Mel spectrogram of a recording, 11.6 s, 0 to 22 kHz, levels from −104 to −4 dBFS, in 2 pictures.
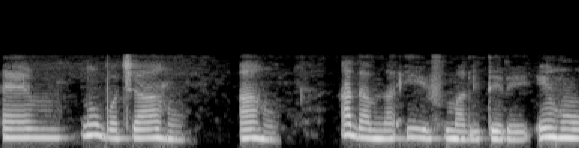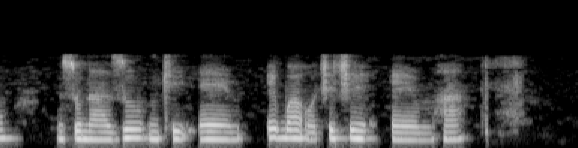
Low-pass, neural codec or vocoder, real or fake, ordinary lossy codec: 5.4 kHz; none; real; none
